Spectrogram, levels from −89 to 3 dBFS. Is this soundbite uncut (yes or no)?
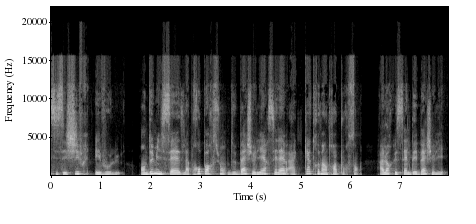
yes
